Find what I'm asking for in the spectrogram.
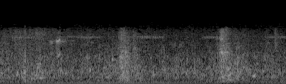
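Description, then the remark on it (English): Faint oar splashes from a rowboat on a river, a few soft watery strokes spaced irregularly apart over a steady background hiss, with no talking. “Oh, it not sound like that. Sound like oar splash.”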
